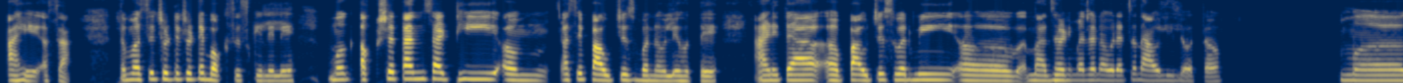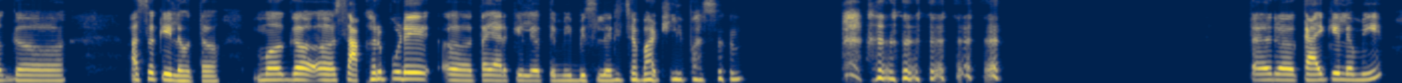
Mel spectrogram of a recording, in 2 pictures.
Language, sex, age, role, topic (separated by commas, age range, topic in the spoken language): Marathi, female, 30-34, guest, हाताने बनवलेल्या भेटवस्तू कशा बनवाल?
